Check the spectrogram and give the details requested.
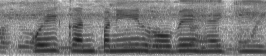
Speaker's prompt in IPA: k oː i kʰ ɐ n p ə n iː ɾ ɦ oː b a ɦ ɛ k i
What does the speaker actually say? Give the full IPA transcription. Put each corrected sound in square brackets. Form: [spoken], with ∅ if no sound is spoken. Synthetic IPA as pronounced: k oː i [k] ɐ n p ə n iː ɾ ɦ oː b [e] ɦ ɛ k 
